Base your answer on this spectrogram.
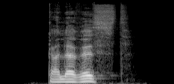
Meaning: gallerist
- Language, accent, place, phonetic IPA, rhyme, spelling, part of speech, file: German, Germany, Berlin, [ɡaləˈʁɪst], -ɪst, Galerist, noun, De-Galerist.ogg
